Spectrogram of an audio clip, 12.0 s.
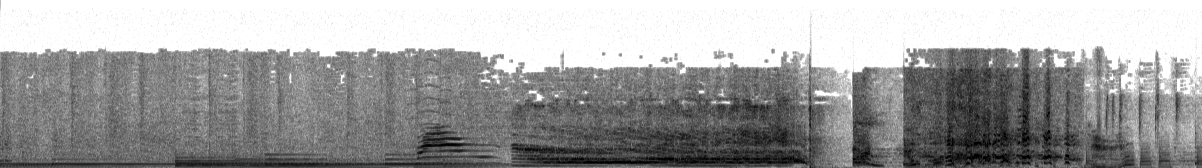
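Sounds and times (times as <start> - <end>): background music of held notes: 0.0 - 5.2, 10.8 - 12.0.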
